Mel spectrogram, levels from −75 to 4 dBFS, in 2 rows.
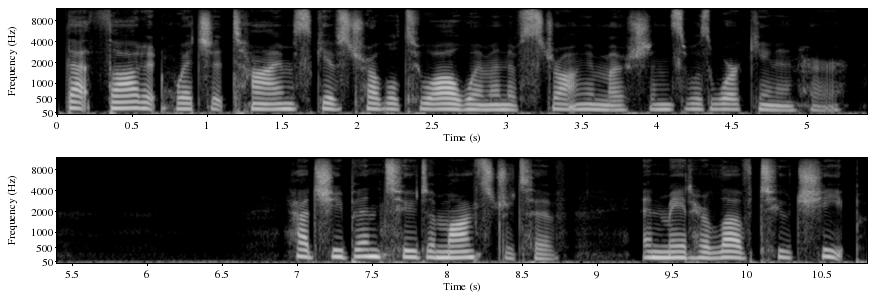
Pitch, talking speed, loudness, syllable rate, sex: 175 Hz, 155 wpm, -19 LUFS, 4.5 syllables/s, female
